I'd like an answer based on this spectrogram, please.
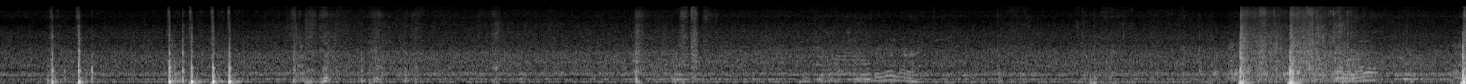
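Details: Massive backyard honey bee swarm during capture and rehousing in a hive: a continuous low humming drone from many bees, with sharp knocks and thumps from hive work and brief faint voices.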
